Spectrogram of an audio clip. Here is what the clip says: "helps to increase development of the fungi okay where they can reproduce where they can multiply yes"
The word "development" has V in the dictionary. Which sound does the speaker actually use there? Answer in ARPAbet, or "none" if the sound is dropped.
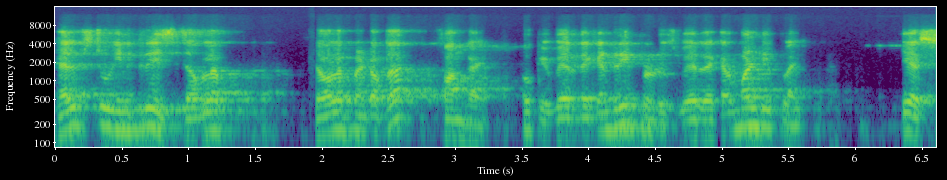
V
